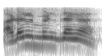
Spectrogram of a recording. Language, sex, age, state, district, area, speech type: Tamil, male, 60+, Tamil Nadu, Kallakurichi, urban, conversation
